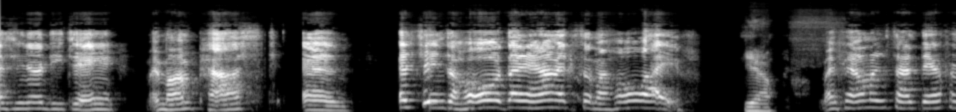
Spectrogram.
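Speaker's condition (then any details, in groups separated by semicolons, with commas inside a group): Cerebral palsy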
